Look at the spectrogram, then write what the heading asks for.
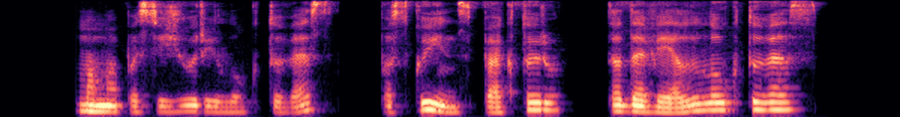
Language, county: Lithuanian, Utena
